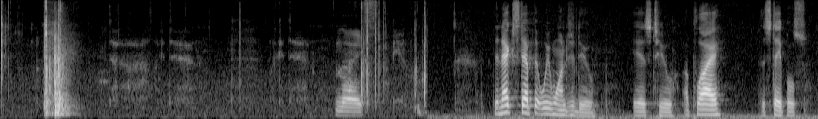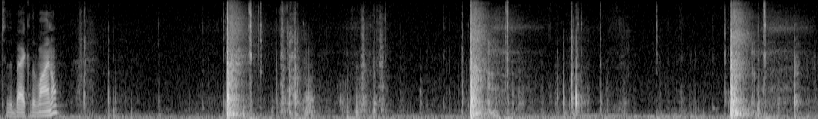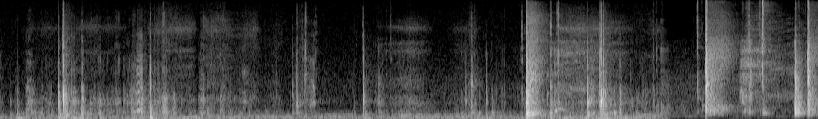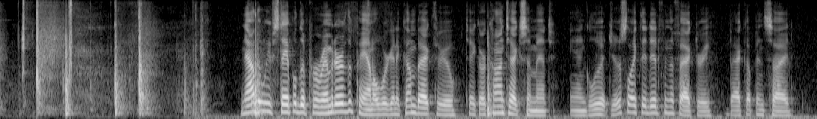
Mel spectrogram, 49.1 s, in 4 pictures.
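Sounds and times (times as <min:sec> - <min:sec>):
soft handling sounds: 0:16.2 - 0:34.6.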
